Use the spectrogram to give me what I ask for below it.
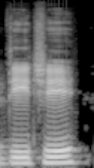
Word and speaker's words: Dietschy: right now so dichi rhymes with PG I I I I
